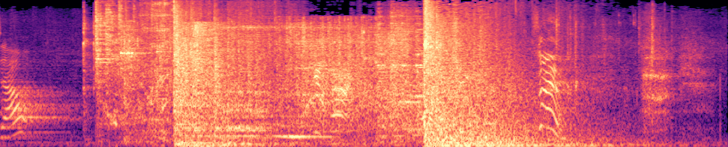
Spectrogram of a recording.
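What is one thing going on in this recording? A man shouts loudly in alarm.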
